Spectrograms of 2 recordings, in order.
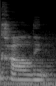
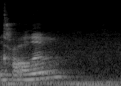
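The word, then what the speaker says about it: Kalim: It's Jamil and Colleen or J and Colleen. I've been saying their name wrong for years. So, I'm trying to unlearn it because I used to call them Jamil and Colum.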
